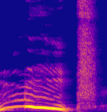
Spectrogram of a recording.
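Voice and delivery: high, loud comic yell; screaming awake. Retold or imitated. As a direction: belt it out far above normal pitch. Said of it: "Luffy awakens screaming".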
